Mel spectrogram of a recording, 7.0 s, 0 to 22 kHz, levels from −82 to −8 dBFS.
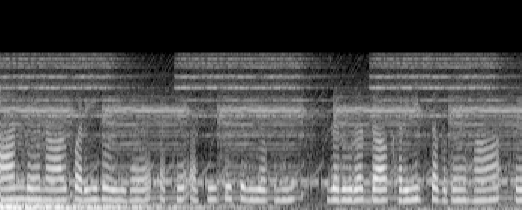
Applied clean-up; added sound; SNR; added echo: none; Alarm; 2 dB; none.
